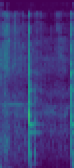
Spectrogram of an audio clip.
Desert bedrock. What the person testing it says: See how that changed? That's hard there. That's soft there.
